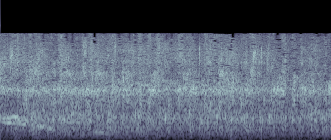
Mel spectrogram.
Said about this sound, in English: This is Kevin Haig from the Green Party of Aotearoa New Zealand. Please give him a bit of applause as an introduction.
